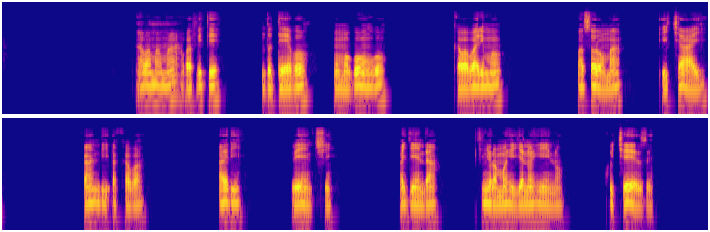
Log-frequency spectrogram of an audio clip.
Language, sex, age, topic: Kinyarwanda, male, 18-24, agriculture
